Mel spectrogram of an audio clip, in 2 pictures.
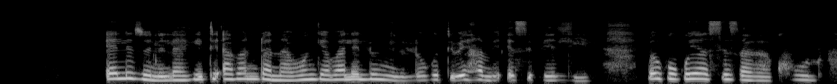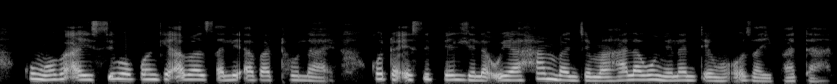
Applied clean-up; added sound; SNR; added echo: none; none; none; none.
